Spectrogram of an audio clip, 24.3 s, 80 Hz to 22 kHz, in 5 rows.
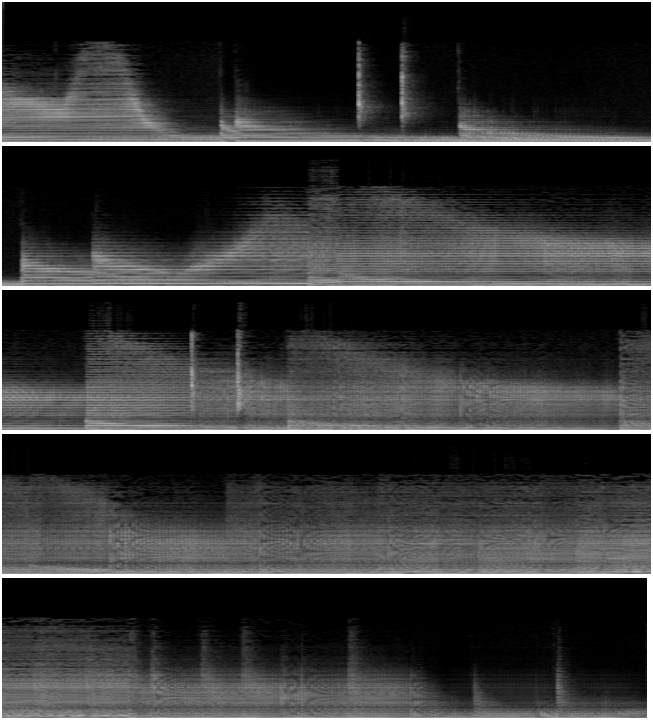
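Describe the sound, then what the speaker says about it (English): A restored 1972 Minimoog synthesizer plays loud, sustained notes while its filter is modulated, the tone sweeping and shifting brightness across changing pitches in one unbroken stretch of distorted, effect-laden sound. "Now what you're hearing now, we're just modulating just the filter."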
